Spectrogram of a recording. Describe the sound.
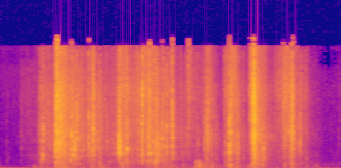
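A sheet of paper with written music is handed over and unfolded on a theatre stage, giving a few crisp, crackling rustles of modest loudness with no talk.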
